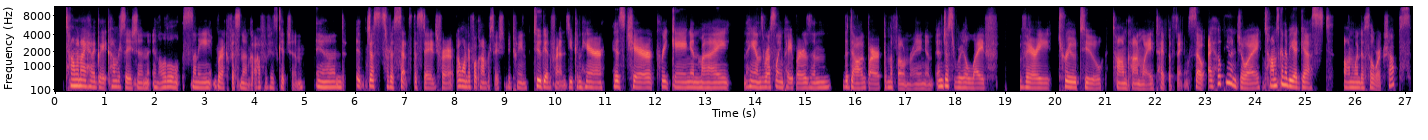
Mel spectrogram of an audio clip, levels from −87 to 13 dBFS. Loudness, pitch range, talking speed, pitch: -21 LUFS, 150-175 Hz, 175 wpm, 160 Hz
